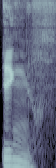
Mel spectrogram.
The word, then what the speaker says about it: Ng: Ing. Ça se prononce ing.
